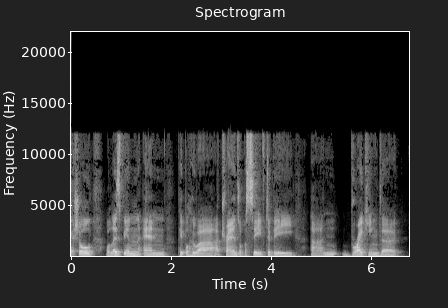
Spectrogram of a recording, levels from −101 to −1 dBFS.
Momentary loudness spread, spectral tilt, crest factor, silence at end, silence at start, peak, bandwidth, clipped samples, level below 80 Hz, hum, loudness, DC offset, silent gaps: 11 LU; -3.5 dB/octave; 20 dB; 0.2 s; 0 s; -6 dBFS; 12.5 kHz; under 0.1%; -64 dBFS; none; -25 LUFS; under 0.1%; none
